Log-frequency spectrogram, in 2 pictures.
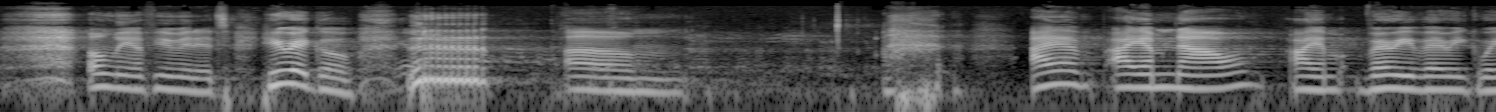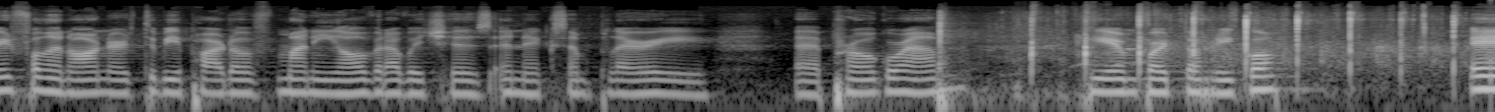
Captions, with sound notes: - Only a few minutes, here we go. Rrrr. (audience laughing) I am now, I am very, very grateful and honored to be part of Mani Obra, which is an exemplary program (audience applauding) here in Puerto Rico.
